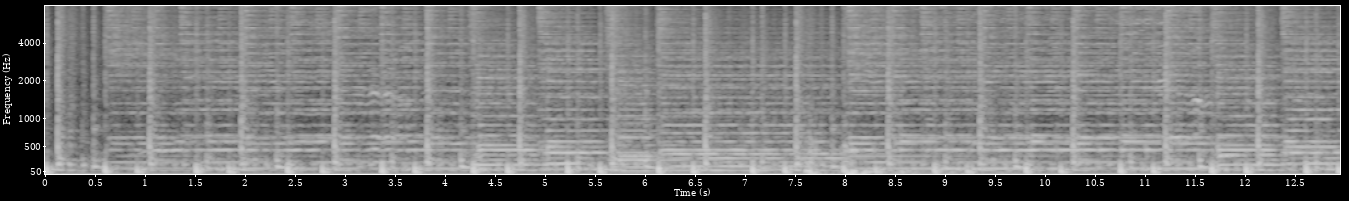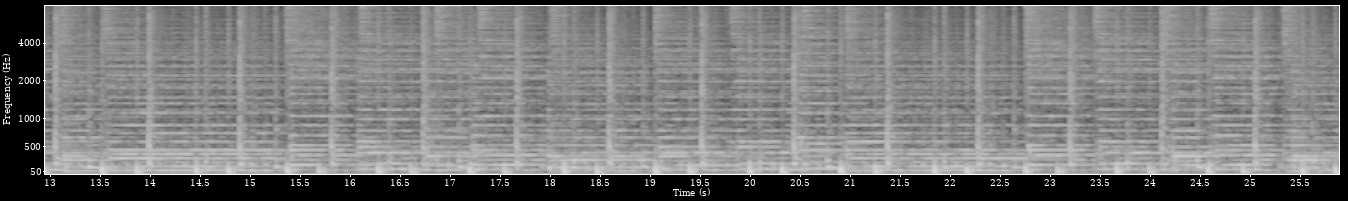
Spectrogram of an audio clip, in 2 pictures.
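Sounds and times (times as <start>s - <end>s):
instrumental music: 0.2s - 25.8s.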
